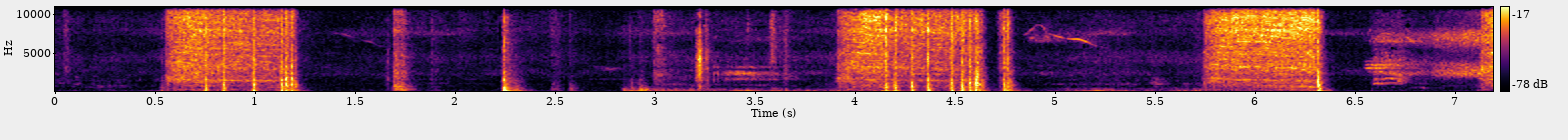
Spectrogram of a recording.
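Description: Screws driven through steel corner brackets into a simple low wooden study table make a series of close whirring bursts with rattling clicks, separated by short quiet gaps.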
